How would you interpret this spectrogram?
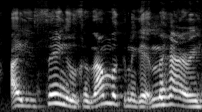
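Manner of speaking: high, loud mock proposition. Elderly gentleman repeating his proposal to her, hammed-up and loud.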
